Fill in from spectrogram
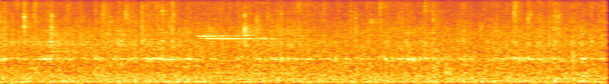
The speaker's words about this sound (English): Yeah, it's raining out here.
